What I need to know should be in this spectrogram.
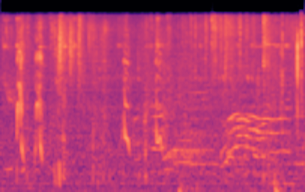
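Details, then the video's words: {'caption': 'Asian small-clawed otters squealing with excitement while playing together with rocks and objects on a peaceful afternoon; short high chirps and squeaks, then a longer wavering whine with bright overtones.'} "Felices nutrias chillan de emoción mientras juegan"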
